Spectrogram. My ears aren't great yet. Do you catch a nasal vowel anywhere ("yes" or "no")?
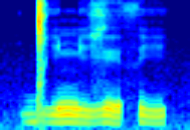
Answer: no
